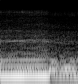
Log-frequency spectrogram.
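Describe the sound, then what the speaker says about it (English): A small engine on a little mini bike drones with a steady buzzing hum as it passes nearby, its pitch dipping partway through as it goes by, with no talking. "wait for that guy to go by on his little mini bike"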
